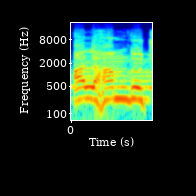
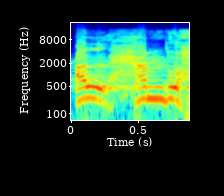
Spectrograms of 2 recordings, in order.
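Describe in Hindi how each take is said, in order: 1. ह की आवाज़ हल्की और नरम है। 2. ह की आवाज़ गले की गहराई से आती है। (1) "छोटे हाथ के साथ" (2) "हा निकालेंगे"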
